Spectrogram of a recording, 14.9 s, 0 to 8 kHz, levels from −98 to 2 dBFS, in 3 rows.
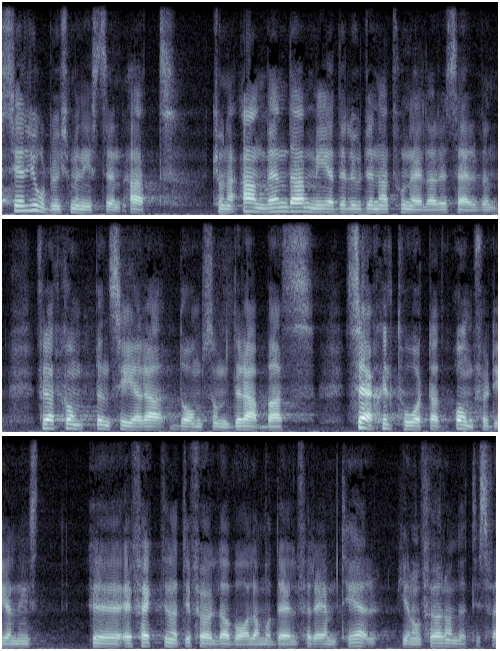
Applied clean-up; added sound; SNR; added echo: none; none; none; none.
